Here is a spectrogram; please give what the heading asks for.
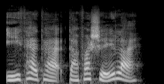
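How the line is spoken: Old woman sighing. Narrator (Chinese): 婆子叹说道

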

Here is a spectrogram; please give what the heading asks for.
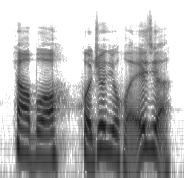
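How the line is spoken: Teasing, laughing. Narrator (Chinese): 王凯 笑着调侃道

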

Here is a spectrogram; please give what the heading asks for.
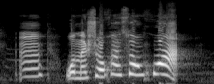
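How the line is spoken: Loud. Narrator (Chinese): 米莉又大声地说

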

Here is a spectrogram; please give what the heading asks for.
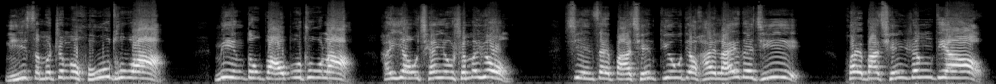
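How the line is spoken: Anxious shouting. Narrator (Chinese): 看着他干着急，又蹦又跳，对他喊着

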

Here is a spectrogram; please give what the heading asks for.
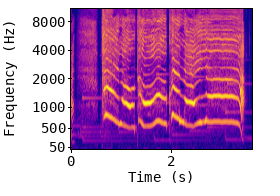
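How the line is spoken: Loud call. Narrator (Chinese): 菲菲禁不住大声叫起来

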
